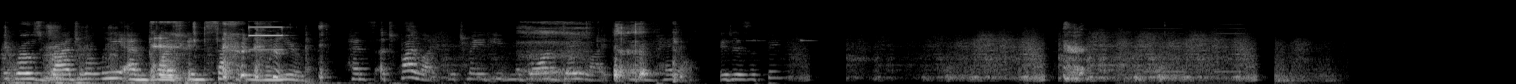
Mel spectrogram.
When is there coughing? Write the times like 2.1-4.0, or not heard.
1.5-3.2, 5.2-6.8, 10.2-10.9.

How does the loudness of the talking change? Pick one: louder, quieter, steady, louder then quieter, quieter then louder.
quieter.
